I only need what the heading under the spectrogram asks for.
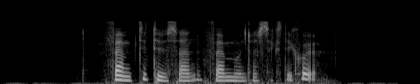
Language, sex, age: Swedish, female, 20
